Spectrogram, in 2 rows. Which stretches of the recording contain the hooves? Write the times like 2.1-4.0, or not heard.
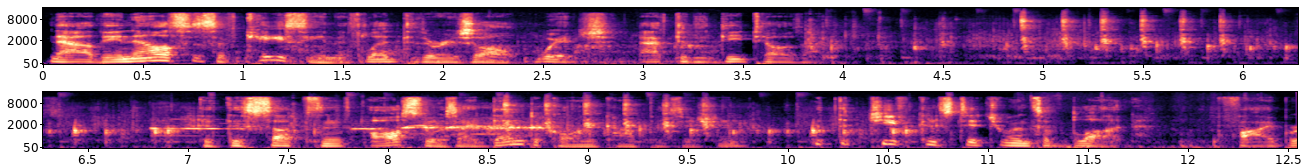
0.8-12.4.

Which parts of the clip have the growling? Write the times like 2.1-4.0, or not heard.
not heard.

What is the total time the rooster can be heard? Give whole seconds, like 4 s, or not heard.
2 s.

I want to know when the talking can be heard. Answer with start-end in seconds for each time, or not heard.
0.0-3.9, 6.9-12.5.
